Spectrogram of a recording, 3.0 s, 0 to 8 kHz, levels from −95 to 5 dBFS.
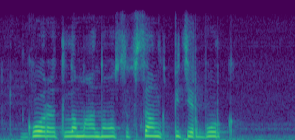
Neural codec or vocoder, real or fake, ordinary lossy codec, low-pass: vocoder, 22.05 kHz, 80 mel bands, WaveNeXt; fake; none; 7.2 kHz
